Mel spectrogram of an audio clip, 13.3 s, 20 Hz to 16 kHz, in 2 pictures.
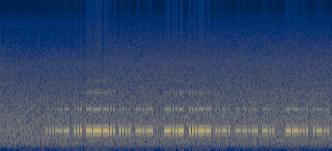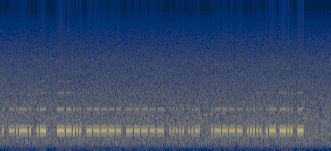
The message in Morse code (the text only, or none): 3S8HK X3FQD 7LECA 7005U 15ADT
